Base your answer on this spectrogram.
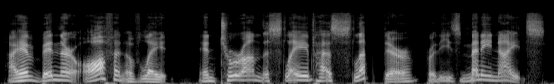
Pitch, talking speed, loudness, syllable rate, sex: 170 Hz, 195 wpm, -20 LUFS, 5.0 syllables/s, male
